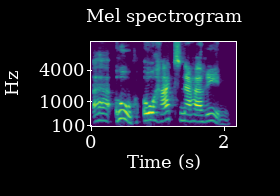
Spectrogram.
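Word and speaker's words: Ohad Naharin: Ohad Naharim, Gaga lecture and demonstration with him.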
